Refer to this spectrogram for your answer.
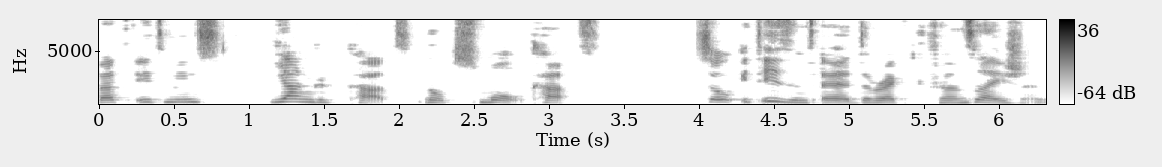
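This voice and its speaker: With a Polish accent, a woman speaks at a very slow pace with long, frequent pauses. Her voice is fairly high with ordinary pitch variation, and the sound is dry and close with no echo. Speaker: indie game developer. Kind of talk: vlog narration.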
